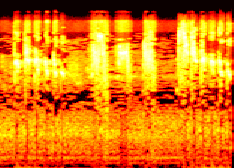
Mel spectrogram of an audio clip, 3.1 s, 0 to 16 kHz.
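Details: Adult male bald eagle at its egg nest, March 23 afternoon, giving repeated high piping chirps, some drawn out and squealing, in close-spaced runs over a constant low rumble.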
